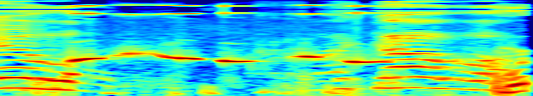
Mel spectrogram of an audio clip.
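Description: Whistling: one thin, wavering whistled tone lasting about a second, set between short high-pitched voice sounds at the start and near the end.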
